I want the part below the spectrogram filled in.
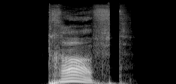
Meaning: second-person plural preterite of treffen
- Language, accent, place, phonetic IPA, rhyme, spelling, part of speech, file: German, Germany, Berlin, [tʁaːft], -aːft, traft, verb, De-traft.ogg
